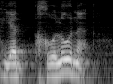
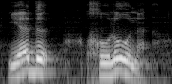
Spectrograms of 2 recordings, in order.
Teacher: Dengan cara baca tidak boleh yadkhuluna, tetapi harus diqalqalahkan karena di sini huruf qalqalah mati, maka ini dinamakan qalqalah sughra. Dengan bacaan memantulkan huruf dal, huruf qalqalahnya dipantulkan dengan cara baca yadkhuluna.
